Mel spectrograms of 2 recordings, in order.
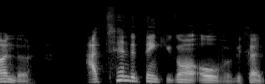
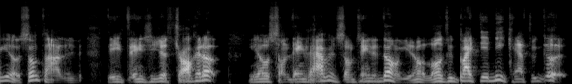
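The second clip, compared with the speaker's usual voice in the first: light impression of a football head coach; slightly altered coach voice, offhand philosophizing; Dan Campbell. Host jokingly channels the Lions' head coach, light impression. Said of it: "You couldn't tell that was Dan Campbell".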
